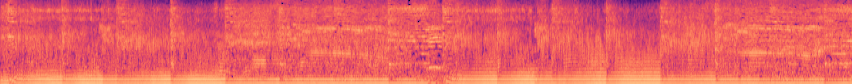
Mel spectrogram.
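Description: Loud music played through a DJ truck's stacked bass cabinets and horn speakers, with heavy, continuous bass under long held tones. The tones break off briefly about six and a half seconds in with a short glide, then resume.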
